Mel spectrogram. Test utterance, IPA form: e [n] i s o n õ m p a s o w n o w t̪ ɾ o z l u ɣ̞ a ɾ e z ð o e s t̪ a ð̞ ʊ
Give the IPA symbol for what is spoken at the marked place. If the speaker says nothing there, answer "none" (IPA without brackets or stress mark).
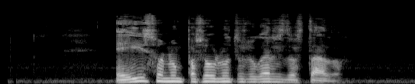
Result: none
